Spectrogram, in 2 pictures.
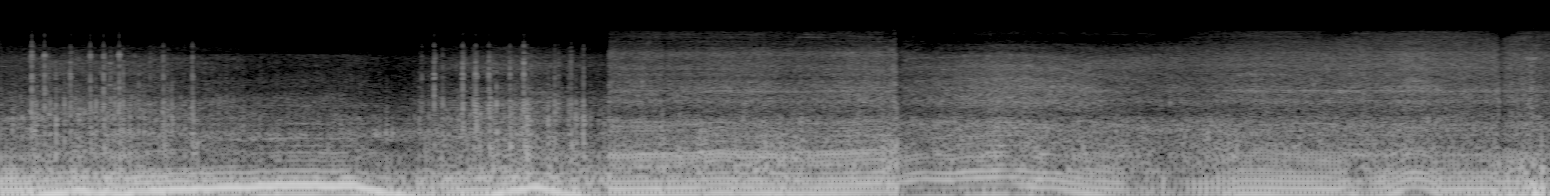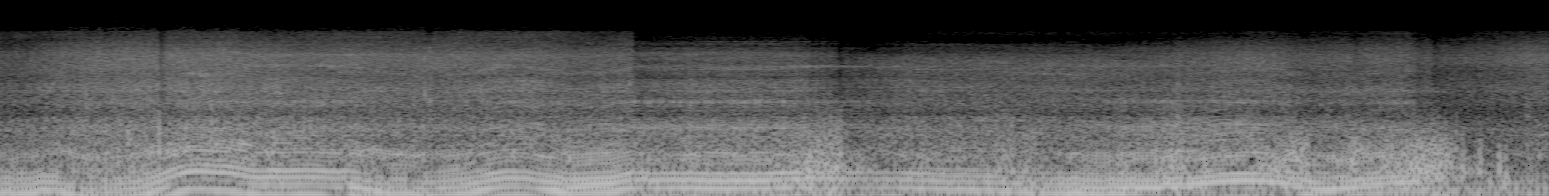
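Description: Motorcycle engine running, its pitch rising and falling as the throttle changes, with a few abrupt jumps in the sound.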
